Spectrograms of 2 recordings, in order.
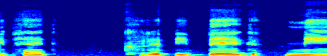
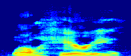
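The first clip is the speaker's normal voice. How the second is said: usual speaking voice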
